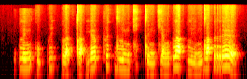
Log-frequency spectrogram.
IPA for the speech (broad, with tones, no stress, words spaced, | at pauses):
ple˦˥nku˨˩ʔpiː˦˥t̚ pla˨˩k̚ta˨˩ʔ jɛː˦˥p̚fe˥˩k̚dɯː˧m t͡ɕe˥˩k̚te˩˦nt͡ɕa˩˦ŋpla˥˩ʔ pliː˩˦nda˦˥ʔrɛː˥˩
